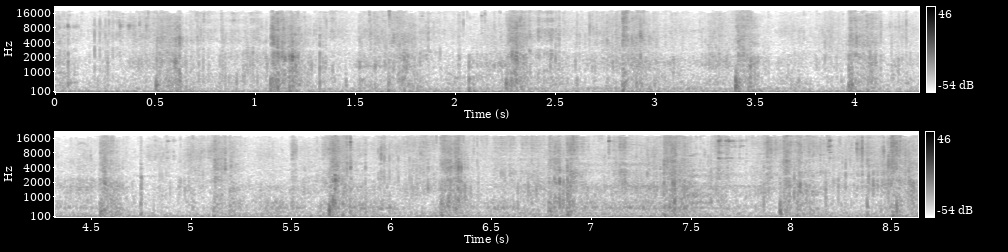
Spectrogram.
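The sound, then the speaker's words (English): Footsteps of brisk walking on a flat road along the Leatherwood Creek Loop trail near Toccoa, Georgia. Faint, steady steps fall in an even, quick rhythm throughout, with no talking. “We're just going to do some pretty brisk walking so I can get my body temperature up. Because it's just a flat road right now,”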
